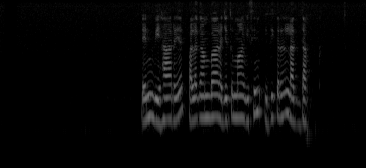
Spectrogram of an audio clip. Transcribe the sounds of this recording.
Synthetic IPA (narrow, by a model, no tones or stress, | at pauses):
d̪enʋiɦaːɾəjəpɐləɡambaːɾɐd͡ʒət̪umaːʋisinid̪ikəɾənəlad̪ːak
